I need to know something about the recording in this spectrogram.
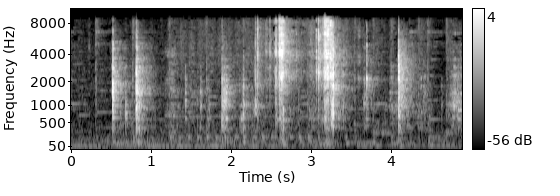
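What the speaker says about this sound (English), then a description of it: "We get a cutting board and a knife to cut the fruit." A knife slices through a toy velcro apple on a cutting board, giving a series of crisp, close chopping knocks and scrapes at an uneven rhythm, with no voices.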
